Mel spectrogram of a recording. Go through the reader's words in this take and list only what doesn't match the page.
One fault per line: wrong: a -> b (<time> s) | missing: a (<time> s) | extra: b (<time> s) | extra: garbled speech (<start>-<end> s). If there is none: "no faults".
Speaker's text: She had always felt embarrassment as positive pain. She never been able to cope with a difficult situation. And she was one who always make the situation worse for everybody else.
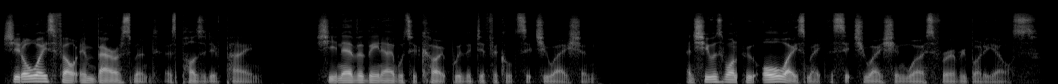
no faults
